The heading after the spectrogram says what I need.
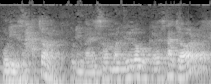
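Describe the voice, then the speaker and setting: A man's voice: medium pitch, quick pace, crowd noise. A man preaching a sermon as pastor, asking his congregation questions and acting out everyday scenes with laughter. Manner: asks the congregation questions and waits for replies. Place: church sanctuary. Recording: echoey church hall from a distance.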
